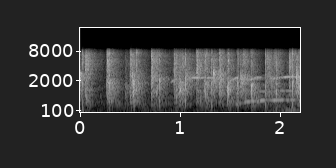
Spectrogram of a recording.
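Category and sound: crowd, applause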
